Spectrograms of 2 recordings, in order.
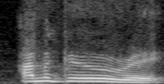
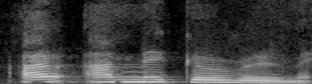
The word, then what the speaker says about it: Amigurumi: Amiguri. Am Oh, I always say, did I say it right? Amiguri. Amiguri. Amigurumi. I always say it wrong.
